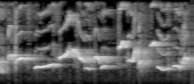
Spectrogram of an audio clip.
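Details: Oriental magpie-robin (kacer) in full energetic song, used for training and morning and evening therapy of kept birds; a continuous, rapid warble of varied whistled and chattering notes with no pauses.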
